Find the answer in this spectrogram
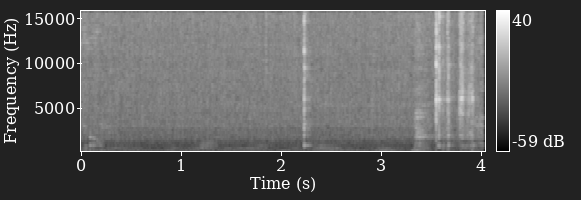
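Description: Edamame pods and chopped garlic sizzling in oil in a nonstick frying pan, over a steady low hum. A single click comes about two seconds in, and a quick run of clicks and knocks near the end.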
